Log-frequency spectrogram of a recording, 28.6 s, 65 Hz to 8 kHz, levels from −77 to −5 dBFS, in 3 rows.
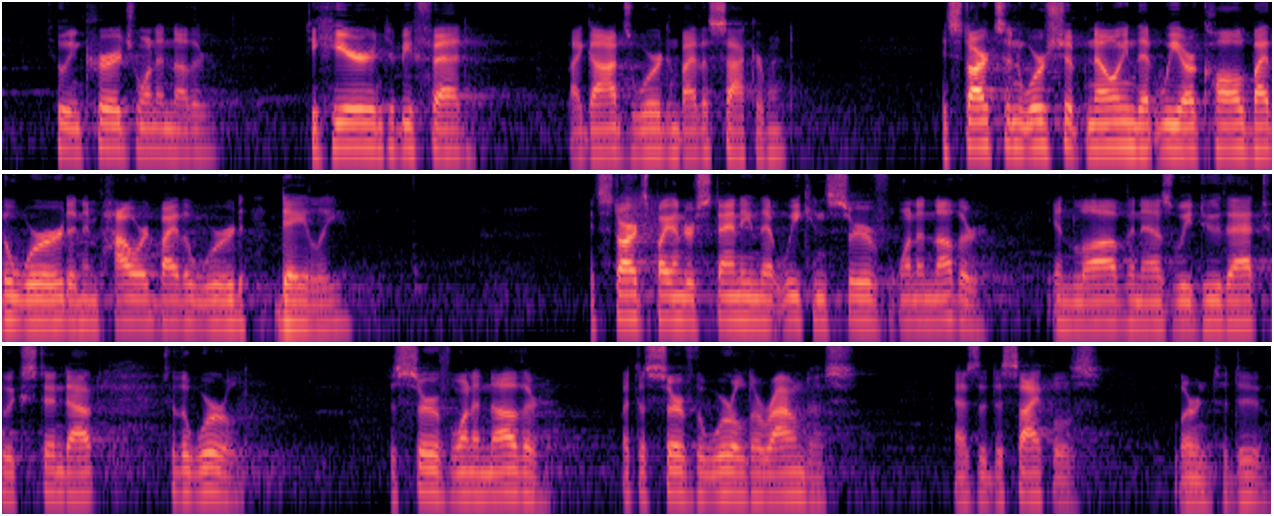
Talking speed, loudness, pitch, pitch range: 155 wpm, -26 LUFS, 115 Hz, 110-120 Hz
